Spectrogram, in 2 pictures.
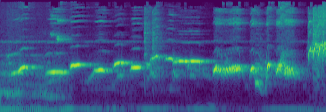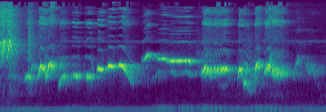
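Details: White-rumped shama in full-fill-in song, used to stir lazy shamas into singing: a continuous flow of varied, rich whistled phrases, rising and falling, broken by one brief harsh burst in the middle.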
